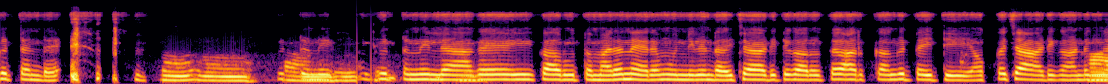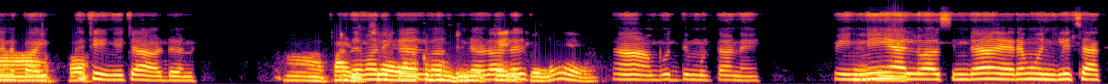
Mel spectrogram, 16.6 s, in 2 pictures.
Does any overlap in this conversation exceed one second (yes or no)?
yes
